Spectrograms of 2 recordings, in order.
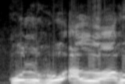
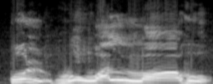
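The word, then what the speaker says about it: قُلْ هُوَ اللَّهُ: তাহলে কুল হুয় আল্লাহু অনেকেই কুলহু আল্লাহু পড়ি দেখুন এখানে কিন্তু কি লেখা আছে কুল হুয়াল্লাহু ওয়াল্লাহু এই ভুলটা কখনো করবেন না তাহলে কিভাবে পড়বো কুল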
